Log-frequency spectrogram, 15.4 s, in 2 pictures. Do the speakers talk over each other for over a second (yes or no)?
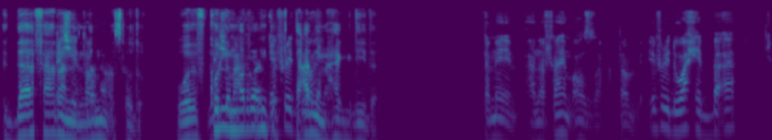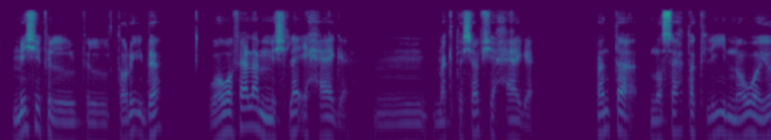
yes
